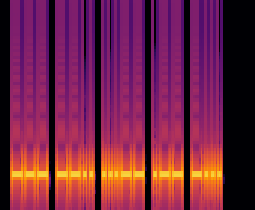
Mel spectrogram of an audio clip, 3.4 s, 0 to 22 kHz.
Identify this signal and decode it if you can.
Morse code, heard as a keyed tone, about 28 wpm, 700 Hz. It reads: OZ3WB
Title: DXCC-100 Call Signs - 5 Characters - Repeated 3x - 28wpm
